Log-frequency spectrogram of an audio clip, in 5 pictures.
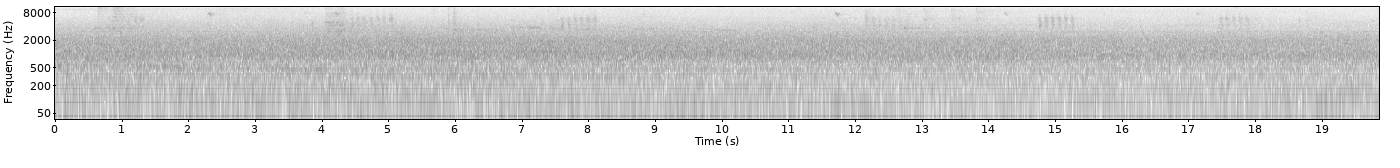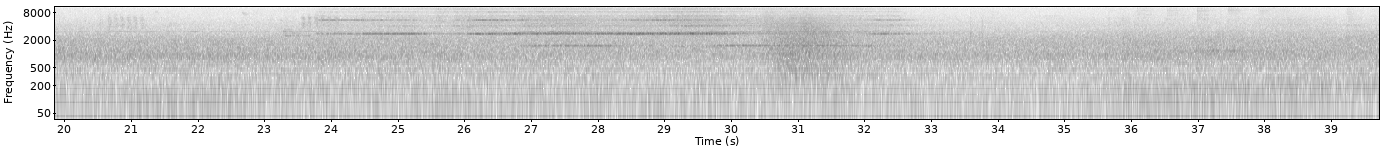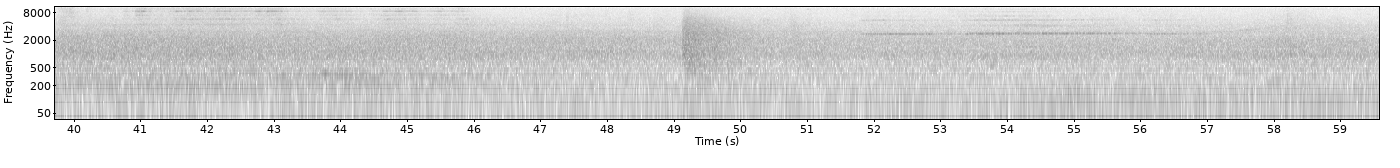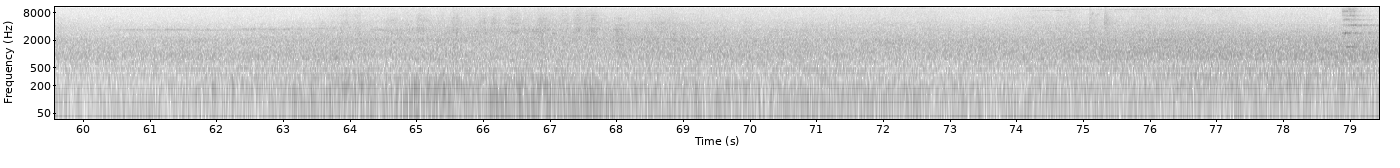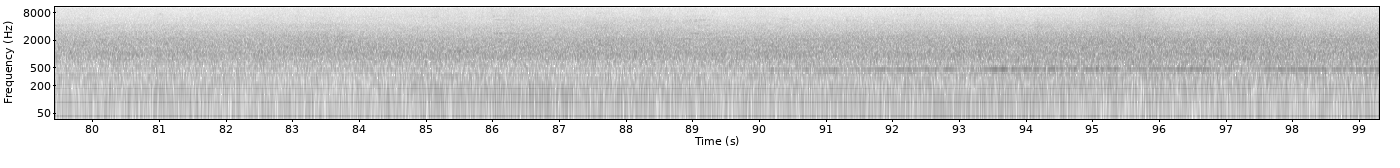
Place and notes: City sounds recorded from a recently rebuilt bridge. Recorded with Zoom H2n.
Gdańsk, Poland, 20 September, 11:16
